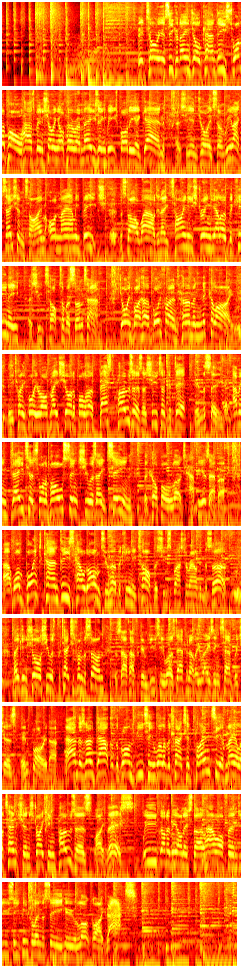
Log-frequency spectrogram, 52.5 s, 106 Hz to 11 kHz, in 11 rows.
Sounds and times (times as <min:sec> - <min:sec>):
Music: 0:00.0 - 0:52.5
Speech: 0:02.7 - 0:50.5.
